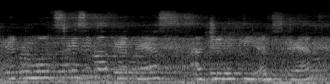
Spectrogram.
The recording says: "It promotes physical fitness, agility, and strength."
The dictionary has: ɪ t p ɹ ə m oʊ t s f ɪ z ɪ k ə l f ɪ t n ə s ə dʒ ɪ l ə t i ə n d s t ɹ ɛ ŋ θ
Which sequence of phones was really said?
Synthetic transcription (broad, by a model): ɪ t p ɹ ə m oʊ t s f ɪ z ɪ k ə l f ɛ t ə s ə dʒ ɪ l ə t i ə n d s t ɹ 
